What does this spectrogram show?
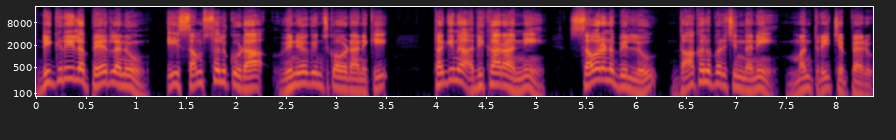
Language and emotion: Telugu, neutral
